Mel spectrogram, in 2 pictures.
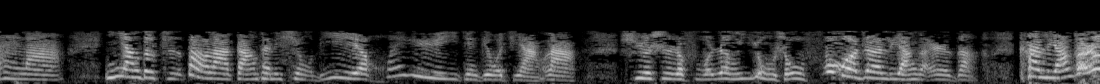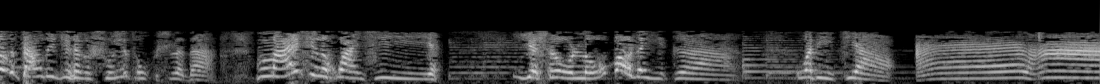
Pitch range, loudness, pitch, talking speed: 250-310 Hz, -19 LUFS, 280 Hz, 175 characters per minute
